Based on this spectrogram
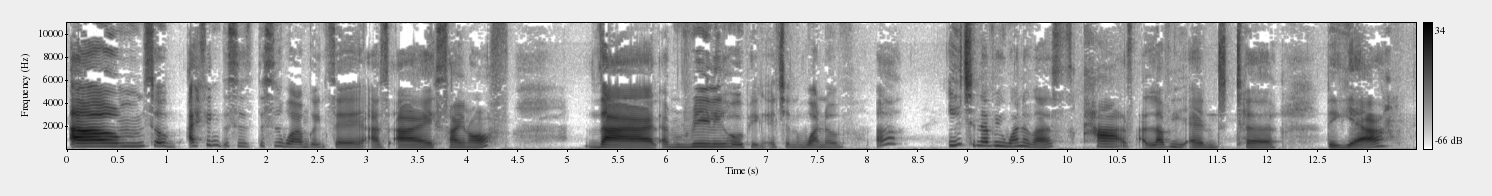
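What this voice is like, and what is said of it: Speaks with an accent. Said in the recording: “I'm not sure you guys are going to stand this accent for much longer.”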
